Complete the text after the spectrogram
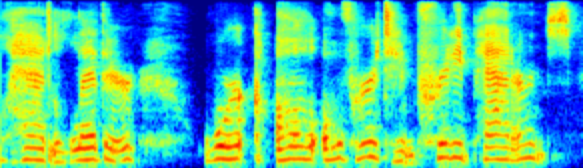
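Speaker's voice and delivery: ordinary delivery, nothing marked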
